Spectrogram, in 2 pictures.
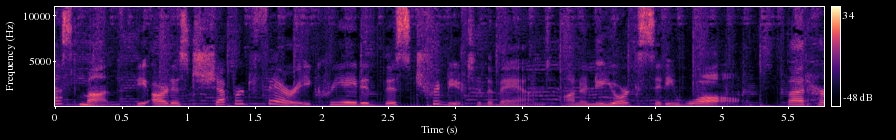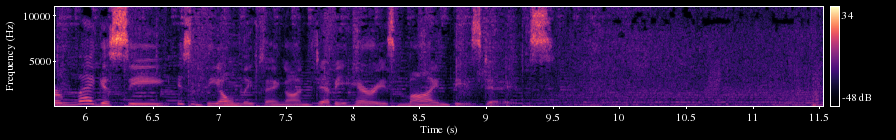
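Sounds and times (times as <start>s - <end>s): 
speech: 0.0s - 9.7s
bees buzzing: 8.8s - 11.5s.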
